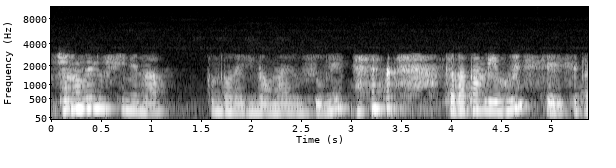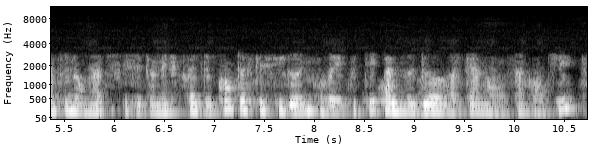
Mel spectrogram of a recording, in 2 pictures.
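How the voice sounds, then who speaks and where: A woman's voice: normal speed, a crowd in the background. A woman hosting a conversational radio interview, putting questions to a guest. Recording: tinny low-bitrate shortwave radio, clear noise.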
